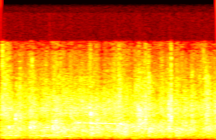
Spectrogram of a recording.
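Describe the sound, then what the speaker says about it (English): An audience applauds at a Detroit startup funding award event, with dense, steady clapping from a crowd and voices speaking over it throughout. "A round of applause."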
